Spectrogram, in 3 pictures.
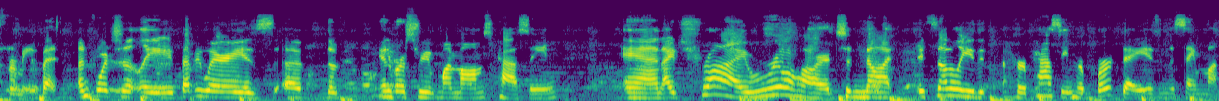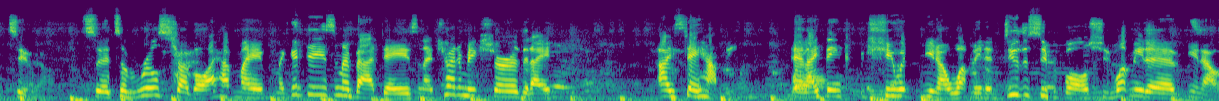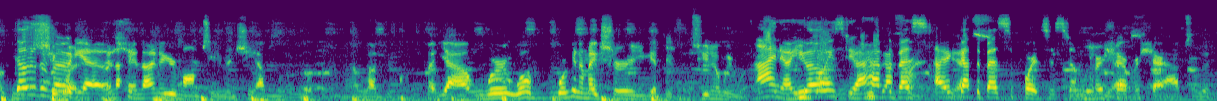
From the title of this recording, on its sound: Live from The Hollow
